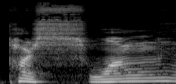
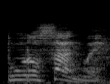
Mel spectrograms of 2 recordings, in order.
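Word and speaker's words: Purosangue: I'm not Italian, I'm American, so I'm not going to say it correctly, but it is Puro sangue.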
